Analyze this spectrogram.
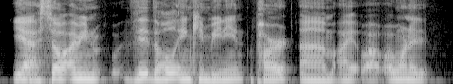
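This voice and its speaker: The speaker is a man with an American accent. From Utah (Provo). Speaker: podcast co-host. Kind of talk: casual chat.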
